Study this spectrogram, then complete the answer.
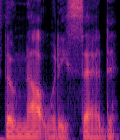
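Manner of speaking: plain reading voice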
